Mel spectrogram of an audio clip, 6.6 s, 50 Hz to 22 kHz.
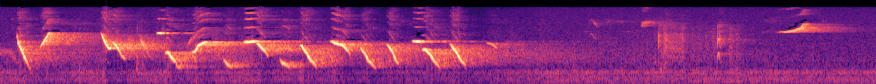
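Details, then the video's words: Lyrebird from Australian forests, famed for imitating many sounds, pouring out a rapid run of steeply falling whistled sweeps, several per second, then stepped slurred notes that fade into soft scattered chips. "Tembakan Lyrebird gacor 1001 macam suara"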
